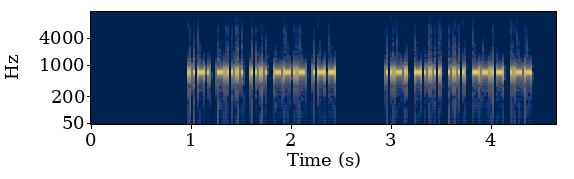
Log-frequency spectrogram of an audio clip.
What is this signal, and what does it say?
Morse code, heard as a keyed tone, about 52 wpm, 700 Hz. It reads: F6HQW F6HQW
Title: DXCC-100 Call Signs - 5 Characters - Repeated 2x - 50wpm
